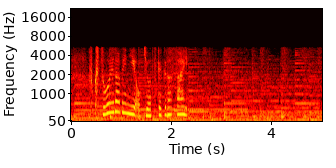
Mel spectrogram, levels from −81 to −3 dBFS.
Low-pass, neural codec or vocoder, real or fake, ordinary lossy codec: 5.4 kHz; none; real; none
